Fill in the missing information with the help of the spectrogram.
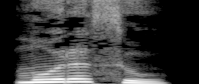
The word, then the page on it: ಮೊರಸು: morasu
